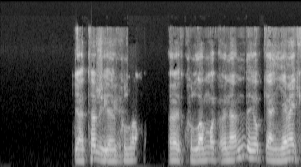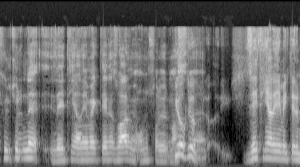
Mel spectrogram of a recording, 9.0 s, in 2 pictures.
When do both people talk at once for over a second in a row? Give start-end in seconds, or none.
none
